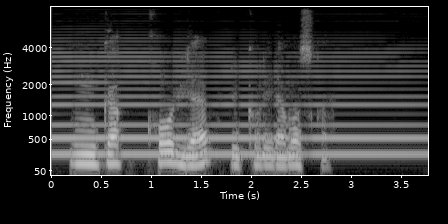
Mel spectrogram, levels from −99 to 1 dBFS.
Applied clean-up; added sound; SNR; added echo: neural mask model RNNoise.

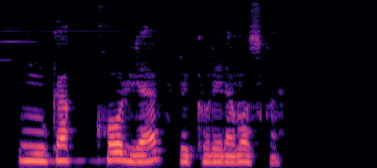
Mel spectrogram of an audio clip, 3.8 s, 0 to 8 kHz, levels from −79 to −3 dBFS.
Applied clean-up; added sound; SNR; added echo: classical method Wiener filter.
